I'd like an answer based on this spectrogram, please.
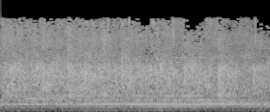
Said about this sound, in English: Give him one more hand clap in the house of God this morning.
